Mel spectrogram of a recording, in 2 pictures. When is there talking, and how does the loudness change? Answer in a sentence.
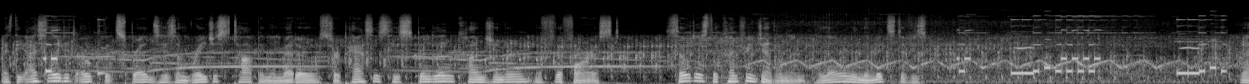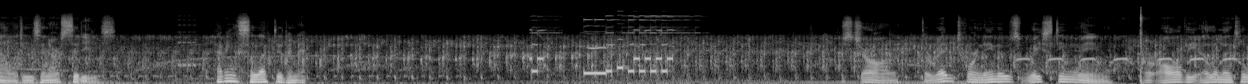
The talking can be heard from 0.0 to 9.2 s, at a steady volume; briefly from 12.4 to 13.7 s; briefly from 14.6 to 15.6 s; and from 20.9 to 24.9 s, at a steady volume.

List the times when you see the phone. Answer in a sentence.
You can hear the phone from 0.4 to 1.1 s, from 9.6 to 12.3 s and from 17.8 to 19.5 s.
